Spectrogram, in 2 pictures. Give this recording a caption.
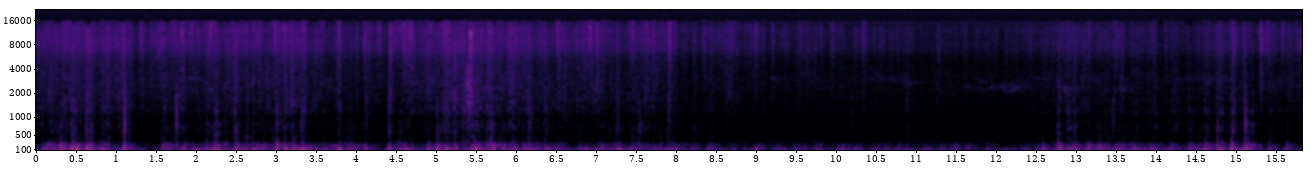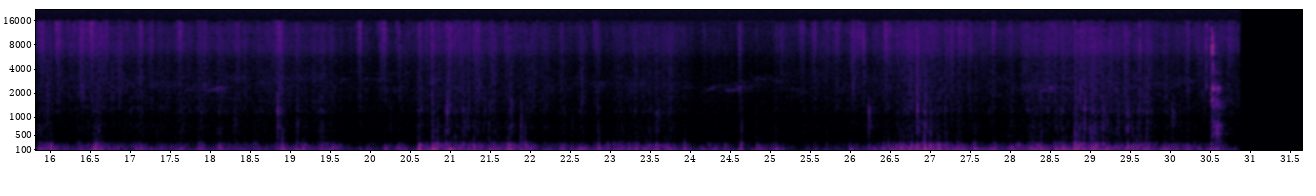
Windy Cloth
Friction, OWI, Wind, cloth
